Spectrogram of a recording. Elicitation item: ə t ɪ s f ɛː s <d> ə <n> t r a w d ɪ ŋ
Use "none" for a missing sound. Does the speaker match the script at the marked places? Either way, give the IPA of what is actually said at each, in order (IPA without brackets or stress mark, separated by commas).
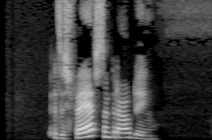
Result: t, n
